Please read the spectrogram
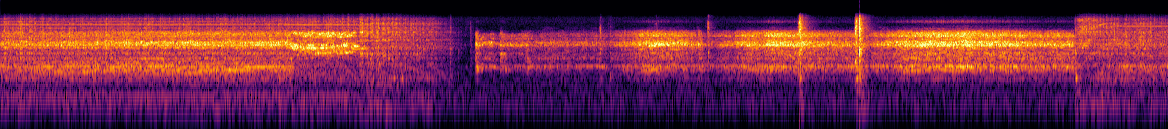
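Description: Electronic engine and music sounds from the Road Rippers turbo revver toy car's small built-in speaker. The sound fades out about five seconds in and starts again after a click. Two sharp clicks come a little past the middle as the roof dial is worked.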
